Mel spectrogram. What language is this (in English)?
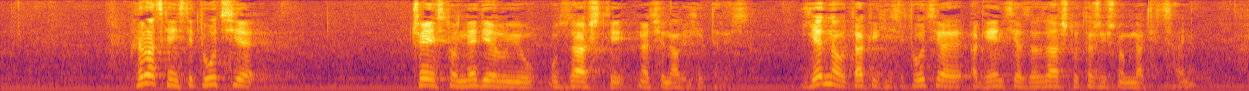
Croatian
